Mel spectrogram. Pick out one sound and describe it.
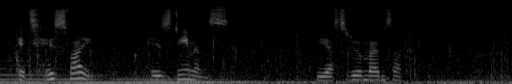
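A young woman speaks calmly outdoors.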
